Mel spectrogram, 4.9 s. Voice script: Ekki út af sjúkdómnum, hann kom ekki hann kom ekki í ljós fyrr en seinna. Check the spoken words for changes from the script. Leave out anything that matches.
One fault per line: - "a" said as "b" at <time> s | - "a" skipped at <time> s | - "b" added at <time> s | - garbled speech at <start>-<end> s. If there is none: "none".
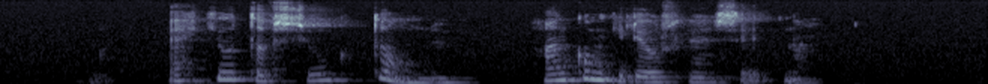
- "hann kom ekki" skipped at 3.1 s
